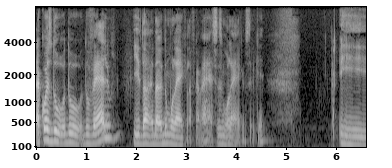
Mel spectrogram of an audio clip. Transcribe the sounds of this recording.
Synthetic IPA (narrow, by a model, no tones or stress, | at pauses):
ɛkojzɐd̪ʊd̪ʊd̪ʊvɛlʊ | ɪd̪ɐd̪ɐd̪ʊmulɛkɪla̰fi̥ka̰vɐ̰̃ɛ̰esɪsmulɛ̰kɪnõsejʊkḛ | ɪ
